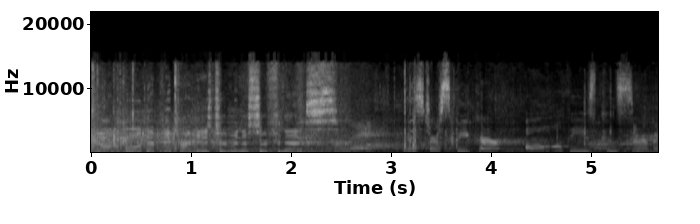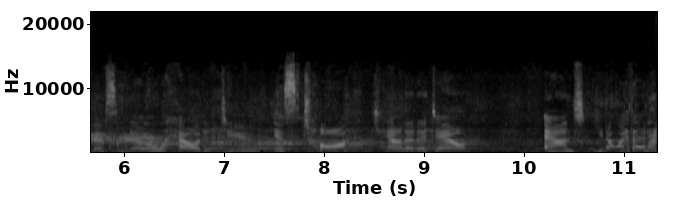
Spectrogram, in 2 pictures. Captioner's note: some Applause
